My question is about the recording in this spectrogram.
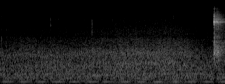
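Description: COMELIFE rechargeable battery-powered table fan running, a steady soft rush of moving air.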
